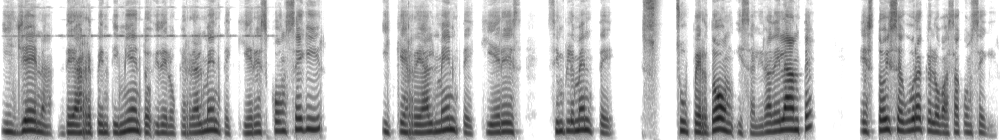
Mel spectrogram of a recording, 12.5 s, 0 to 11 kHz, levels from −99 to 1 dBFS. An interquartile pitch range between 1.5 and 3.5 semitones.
No: average, 3.9 semitones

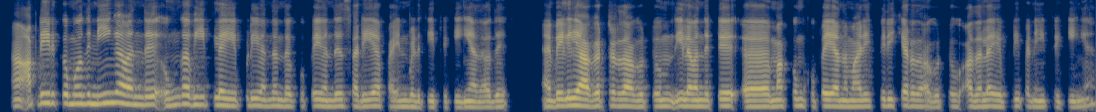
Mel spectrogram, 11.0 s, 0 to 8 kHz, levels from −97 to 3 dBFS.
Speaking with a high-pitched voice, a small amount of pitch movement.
No: medium, 170 Hz; narrow, 2.1 semitones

